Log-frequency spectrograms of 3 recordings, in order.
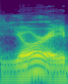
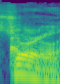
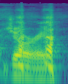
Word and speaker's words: Jory: And her first name, I said Yori because I thought the J was pronounced with a Y. I don't know. – But it's Jory. – I just butchered it. And she said, oh, no, that one sounds just like it's spelled, Jory.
